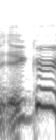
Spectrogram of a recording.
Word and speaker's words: Iger: the head of ESP Iger Bob Iger Bob Iger is that how you say it right yeah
